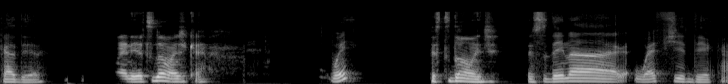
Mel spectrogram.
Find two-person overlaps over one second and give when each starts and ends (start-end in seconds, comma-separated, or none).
none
